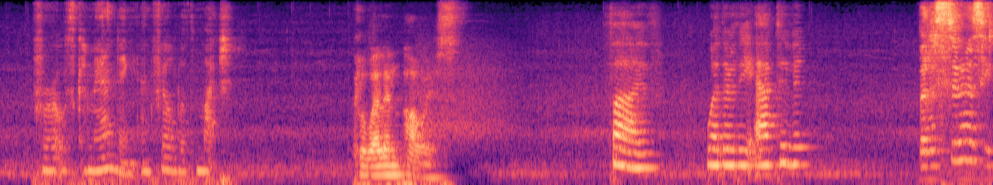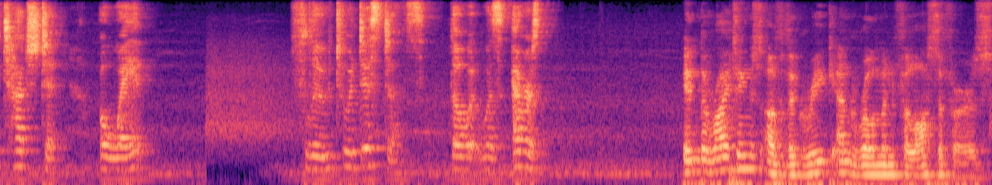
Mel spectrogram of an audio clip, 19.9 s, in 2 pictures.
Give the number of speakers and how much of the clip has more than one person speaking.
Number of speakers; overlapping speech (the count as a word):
four, no overlap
